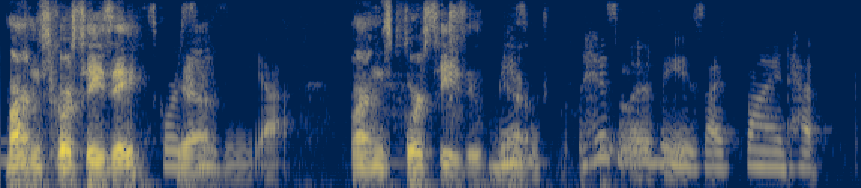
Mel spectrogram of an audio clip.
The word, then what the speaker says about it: Scorsese: You know, like I just feel like for these Martin Scors I can never pronounce his last name. Scorsese. Martin Scorsese? Yeah. Scorsese, yeah.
